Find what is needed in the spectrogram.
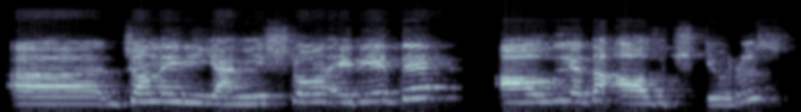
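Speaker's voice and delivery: usual speaking voice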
